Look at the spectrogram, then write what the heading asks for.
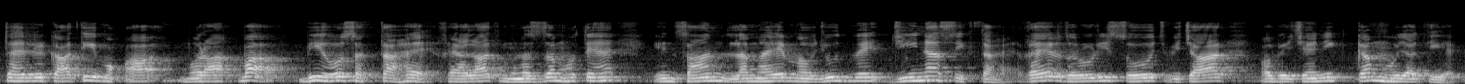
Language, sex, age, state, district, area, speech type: Urdu, male, 60+, Delhi, North East Delhi, urban, spontaneous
